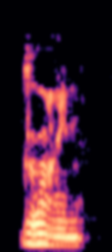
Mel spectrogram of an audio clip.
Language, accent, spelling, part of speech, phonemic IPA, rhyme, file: English, Southern England, grime, noun / verb, /ɡɹaɪm/, -aɪm, LL-Q1860 (eng)-grime.wav
- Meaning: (noun) Dirt, grease, soot, etc. that is ingrained and difficult to remove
